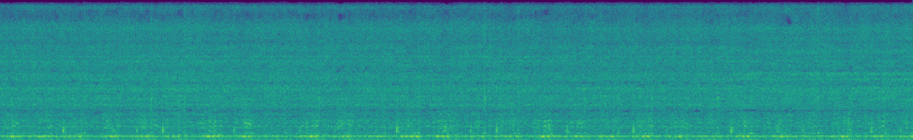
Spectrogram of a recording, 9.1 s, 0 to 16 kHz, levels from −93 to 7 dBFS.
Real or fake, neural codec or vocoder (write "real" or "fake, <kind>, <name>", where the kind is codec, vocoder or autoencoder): fake, vocoder, BigVGAN v2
